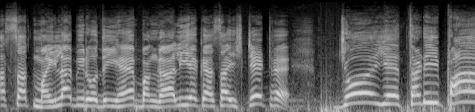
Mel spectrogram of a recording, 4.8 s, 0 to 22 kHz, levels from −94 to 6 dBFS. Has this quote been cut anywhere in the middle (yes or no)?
yes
